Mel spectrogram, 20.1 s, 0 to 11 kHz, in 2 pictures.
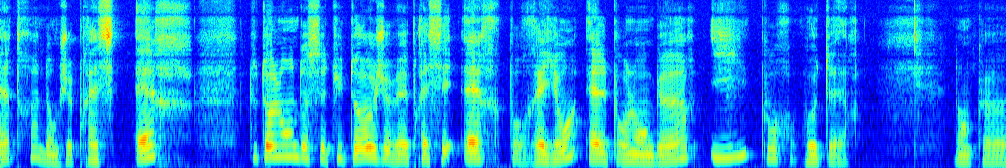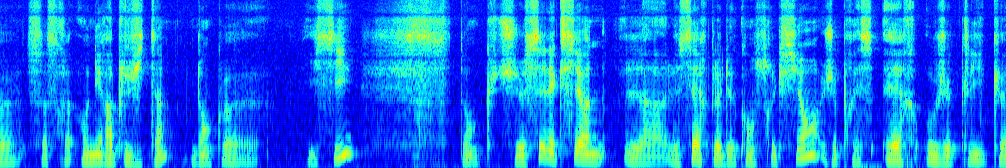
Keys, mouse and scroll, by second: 14.1 click, 16.8 click, 19.8 click.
